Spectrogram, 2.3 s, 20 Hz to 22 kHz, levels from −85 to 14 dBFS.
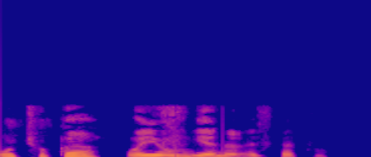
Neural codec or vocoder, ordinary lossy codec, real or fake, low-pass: none; MP3, 64 kbps; real; 7.2 kHz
